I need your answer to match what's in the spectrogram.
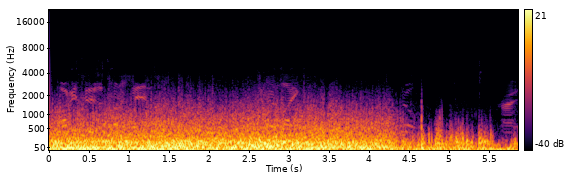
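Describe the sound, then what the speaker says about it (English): Strong wind roars steadily into the microphone of a rider on a mountain bike trail, a dense low buffeting that eases slightly near the end as faint clicks come through. "Obviously, there's a ton of wind."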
